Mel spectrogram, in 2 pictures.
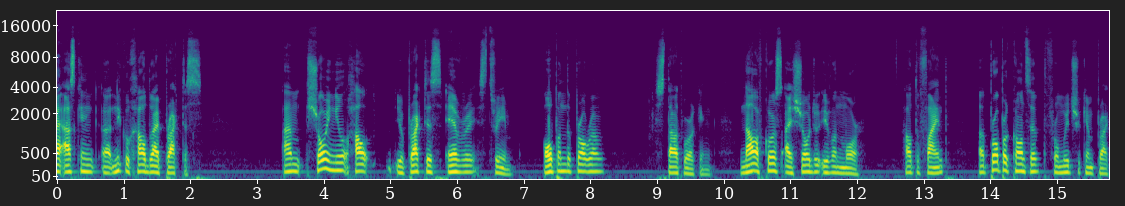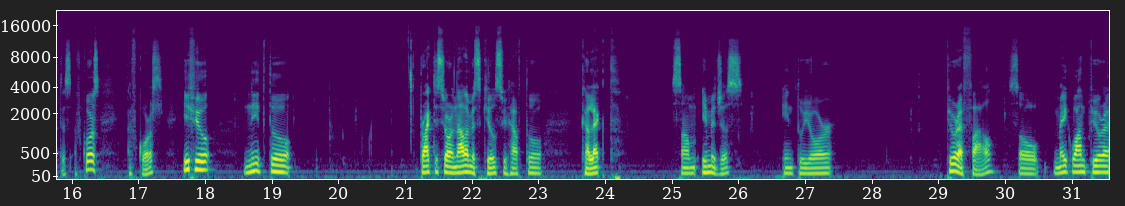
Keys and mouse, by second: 1.8 1, 5.6 1, 19.8 1, 25.7 1, 31.2 1.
